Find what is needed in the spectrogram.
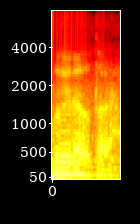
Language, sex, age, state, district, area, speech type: Urdu, male, 60+, Bihar, Supaul, rural, spontaneous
